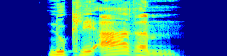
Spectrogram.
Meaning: strong dative masculine/neuter singular of nuklear
- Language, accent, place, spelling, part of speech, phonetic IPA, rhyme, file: German, Germany, Berlin, nuklearem, adjective, [nukleˈaːʁəm], -aːʁəm, De-nuklearem.ogg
